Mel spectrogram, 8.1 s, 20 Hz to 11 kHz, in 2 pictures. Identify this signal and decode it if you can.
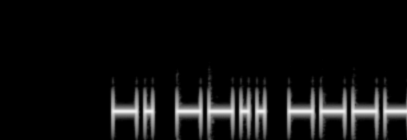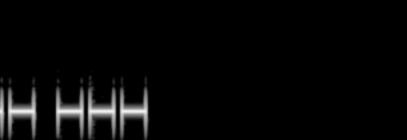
Morse code, heard as a keyed tone, about 15 wpm, 700 Hz. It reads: NZ0O
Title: USA Call Signs - 4 Characters - Repeated 2x - 15wpm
